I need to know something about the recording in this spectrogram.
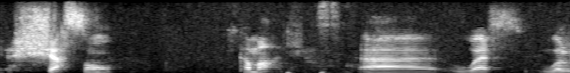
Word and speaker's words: Chiasson: I say this every fight, but why do people pronounce this Chiasson? I mean, be cultured, people. Have a little respect for the words coming out of your mouth. It's Macy Chiasson.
